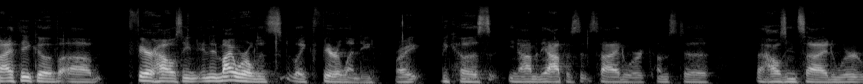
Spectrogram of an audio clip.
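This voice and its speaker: A man's voice: medium pitch, darkish tone. A man in his fifties, a mortgage lender on a panel, sharing personal stories in an earnest, reflective way with lots of "you know" fillers. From USA.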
